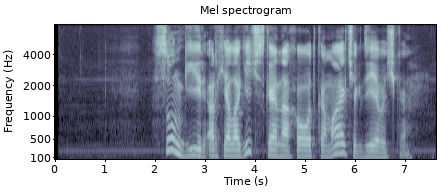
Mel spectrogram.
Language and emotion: Russian, sad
